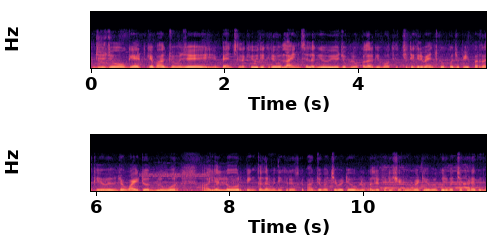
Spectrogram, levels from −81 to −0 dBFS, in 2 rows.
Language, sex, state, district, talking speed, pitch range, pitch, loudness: Hindi, male, Bihar, Bhagalpur, 345 wpm, 120-145 Hz, 135 Hz, -23 LUFS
